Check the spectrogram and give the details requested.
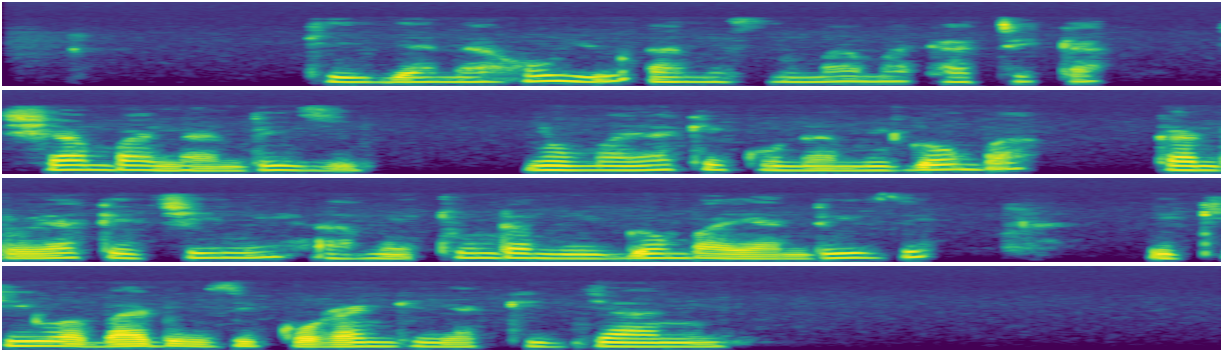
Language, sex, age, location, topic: Swahili, female, 36-49, Mombasa, agriculture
